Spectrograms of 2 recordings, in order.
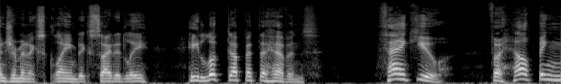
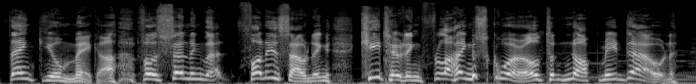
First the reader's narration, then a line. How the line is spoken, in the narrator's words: Nigel exclaimed with a jolly chuckle at the top of his lungs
